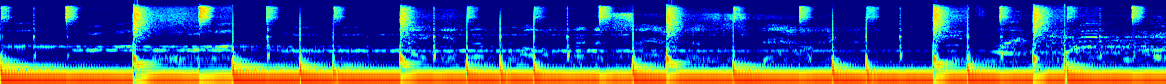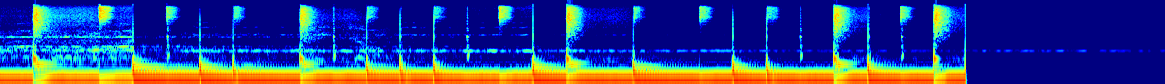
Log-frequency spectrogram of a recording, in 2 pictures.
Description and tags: This is part of a small drum pack hip hop beats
